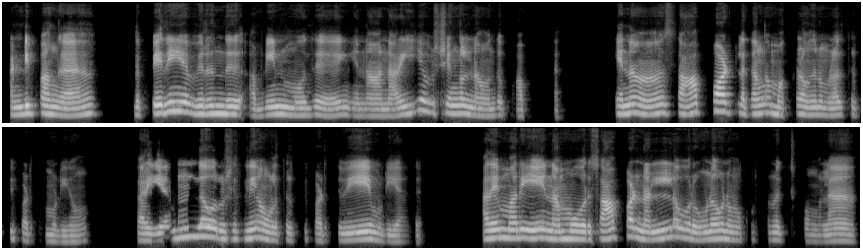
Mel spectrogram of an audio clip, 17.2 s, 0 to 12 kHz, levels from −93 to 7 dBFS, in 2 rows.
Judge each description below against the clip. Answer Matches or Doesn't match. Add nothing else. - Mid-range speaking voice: Matches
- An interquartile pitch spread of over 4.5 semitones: Doesn't match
